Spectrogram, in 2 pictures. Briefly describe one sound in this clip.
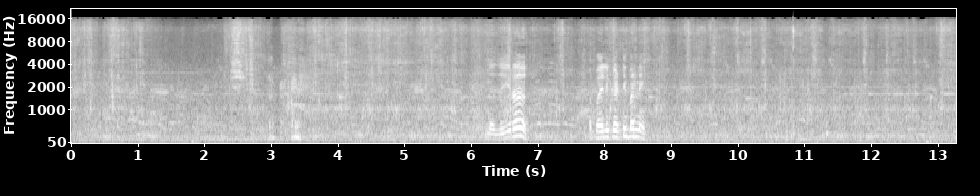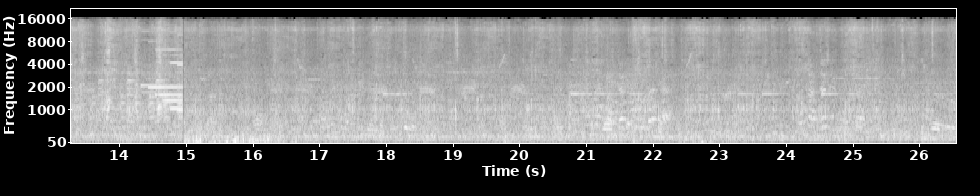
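Milk squirts in quick, steady spurts into a pail.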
